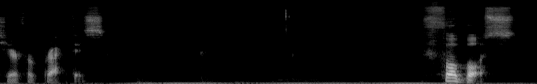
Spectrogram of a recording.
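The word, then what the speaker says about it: φόβος: move on to more words that we can pronounce here for practice Phobos Phobos sphere Phobos Thanatos Thanatos Thanatos death okay death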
